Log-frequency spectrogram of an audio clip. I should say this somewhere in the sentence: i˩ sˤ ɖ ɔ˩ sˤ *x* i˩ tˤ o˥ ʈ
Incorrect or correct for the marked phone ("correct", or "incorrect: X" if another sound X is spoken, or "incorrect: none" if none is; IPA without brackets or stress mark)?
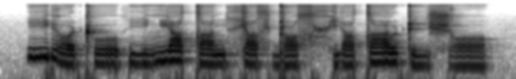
correct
